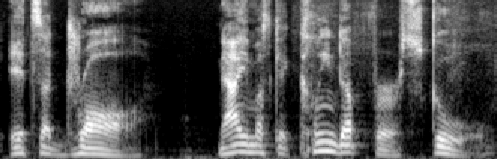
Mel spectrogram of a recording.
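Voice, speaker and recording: A man's voice: on the low side, very animated, unhurried, fairly bright tone, breathy edge, full character voice. A man voicing a schoolboy who talks firmly and bossily like a parent in a storybook. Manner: firm, scolding. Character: bossy schoolboy imitating stern parents.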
